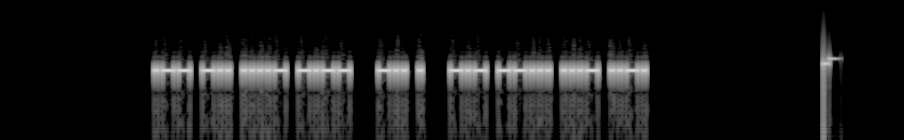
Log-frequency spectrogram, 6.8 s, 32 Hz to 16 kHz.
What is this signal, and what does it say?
Morse code, heard as a keyed tone, about 40 wpm, 700 Hz. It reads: WD4Y DE K7VF
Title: USA Callsign DE Callsign - 4 Characters - 40wpm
